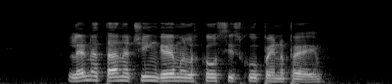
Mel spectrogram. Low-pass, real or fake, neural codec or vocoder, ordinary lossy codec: 7.2 kHz; real; none; none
